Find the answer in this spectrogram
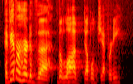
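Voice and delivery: ordinary delivery

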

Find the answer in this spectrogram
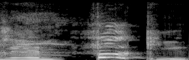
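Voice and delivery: very high, squeaky, voice-cracking yell. Speaker acts out a bit the friends yell, doing a mock squeaky, cracking yell. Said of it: "it becomes, like, more, like, squeaky, cracky voice".

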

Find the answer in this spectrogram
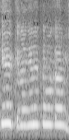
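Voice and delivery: put-on very high, gentle, mild-mannered old lady voice. Retelling watching a waitress serve an old woman, imitating the old woman, soft-spoken. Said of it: "the old lady's all soft-spoken".

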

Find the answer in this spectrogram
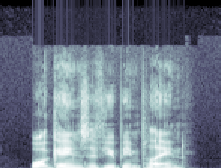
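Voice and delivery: ordinary delivery

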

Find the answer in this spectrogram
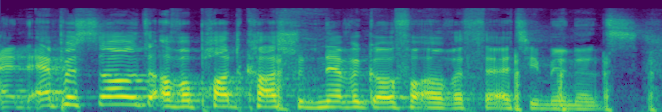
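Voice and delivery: put-on camp German accent. Podcaster quoting their own past remark about episode length, in a camp german accent. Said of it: "I can only do kind of like camp German accents".

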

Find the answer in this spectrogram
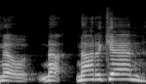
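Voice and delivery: very high, slow yell from far off. Voicing Peter calling down from the bell tower: yelling from a distance. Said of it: "He's kind of yelling from the bell tower".

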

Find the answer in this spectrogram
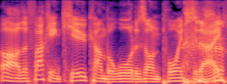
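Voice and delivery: weathered, grizzled put-on Australian miner accent. Acting out a miner in Kalgoorlie riding the lift: grizzled Australian miner voice. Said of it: "Grizzled Australians in Kalgoorlie taking a lift".

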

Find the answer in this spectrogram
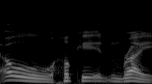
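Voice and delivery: put-on, slow, swaggering, self-assured cocky drawl. Imitating a character's cocky tone while discussing a football scene: imitating Dennis's cocky tone. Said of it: "the cockiness and, like, the tone of his voice".

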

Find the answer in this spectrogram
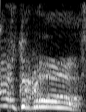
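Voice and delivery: very high, fierce, violent scream. Retelling how the men scream when breaking up a fight: imitating someone screaming. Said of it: "then they scream and they're even more violent".

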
